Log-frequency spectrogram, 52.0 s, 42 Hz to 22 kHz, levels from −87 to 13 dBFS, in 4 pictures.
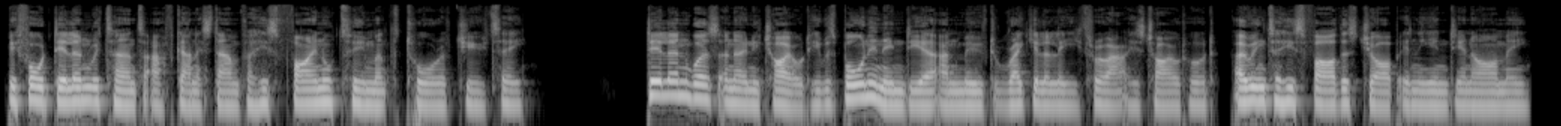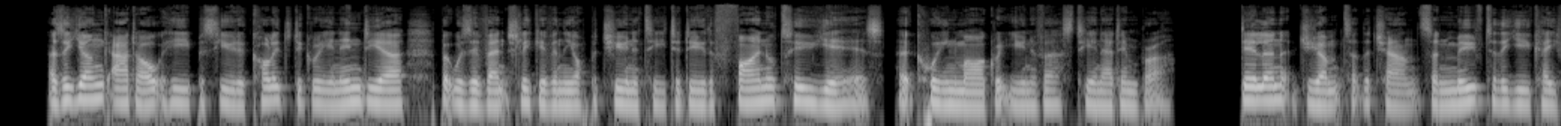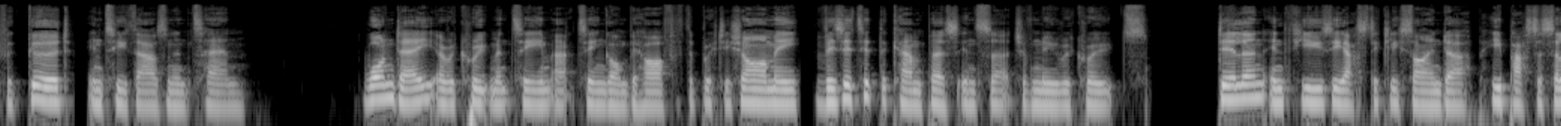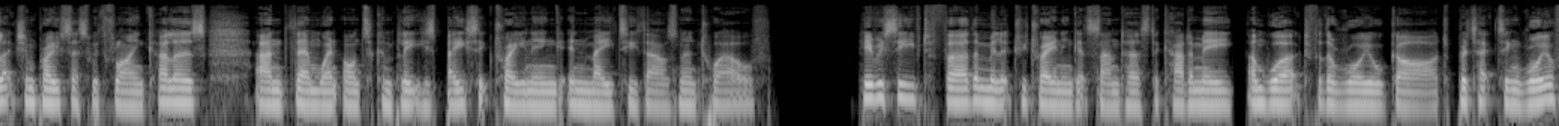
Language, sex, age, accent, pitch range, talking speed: English, male, 30-49, British, 120-135 Hz, 160 wpm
